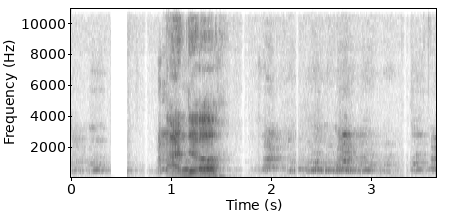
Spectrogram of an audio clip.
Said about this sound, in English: okay, my friends are calling me outside. These dogs. If you can hear these dogs.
